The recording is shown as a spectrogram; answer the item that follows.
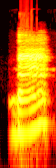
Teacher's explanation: ketika ibu baca huruf nun itu ada getaran di hidung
